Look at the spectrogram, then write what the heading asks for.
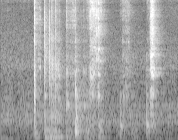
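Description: Leftover sautéed vegetables spooned from a pan into muffin cups: a series of quiet metal scrapes, taps and clinks of a spoon against the pan, irregularly spaced and close, with no talk.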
